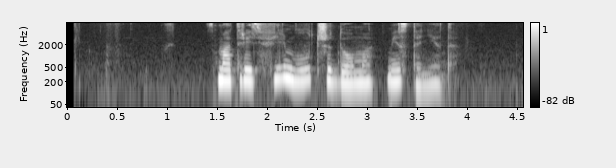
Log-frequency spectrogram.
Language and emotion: Russian, neutral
